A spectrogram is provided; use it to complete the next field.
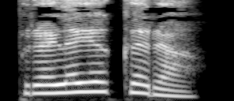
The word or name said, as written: ಪ್ರಳಯಕರ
